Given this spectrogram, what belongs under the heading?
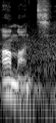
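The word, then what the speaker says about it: amant: they love in latin it's almont a-m-a-n-t in spanish the i guess you know out of laziness that tea drops out over time so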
